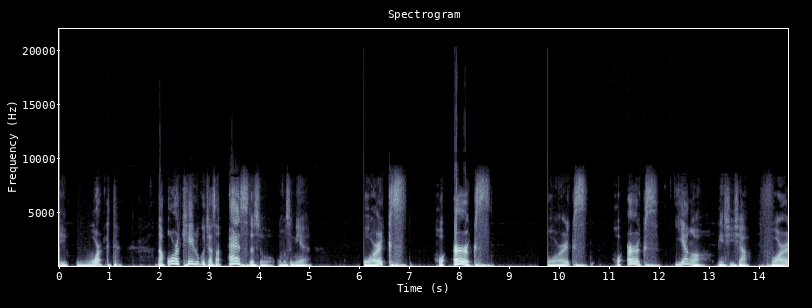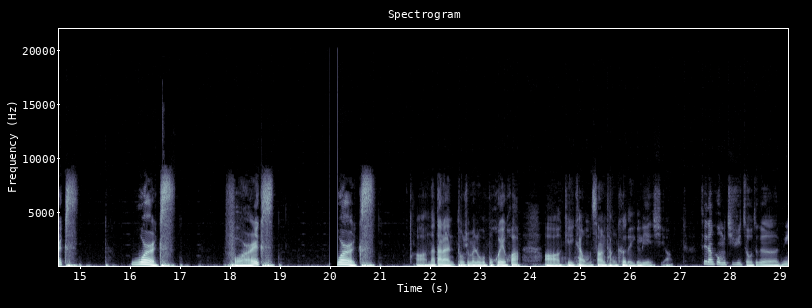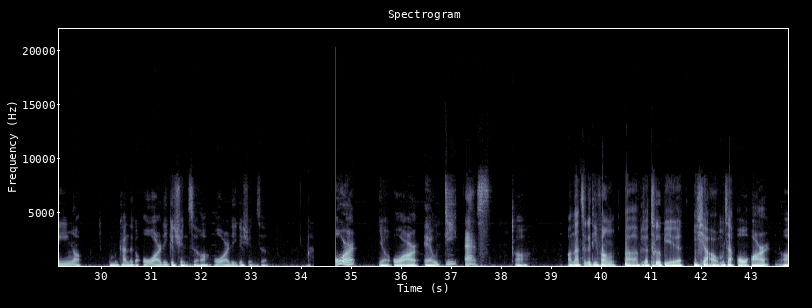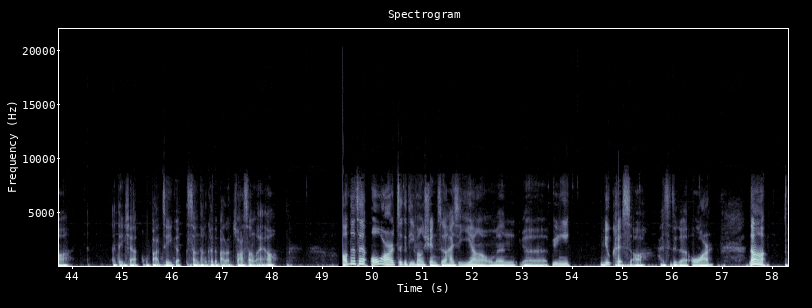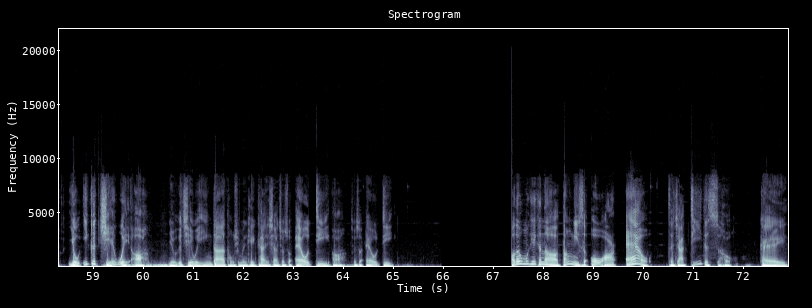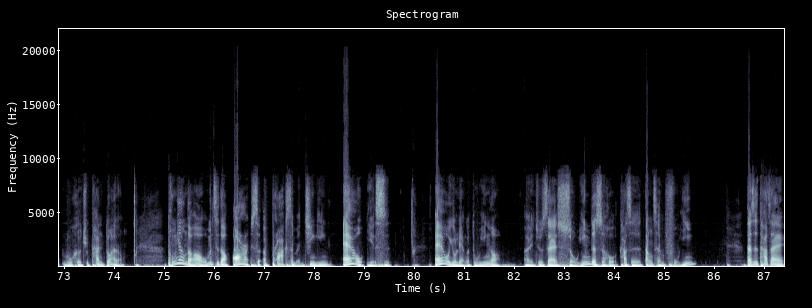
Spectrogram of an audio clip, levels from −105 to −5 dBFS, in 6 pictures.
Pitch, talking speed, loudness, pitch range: 80 Hz, 230 characters per minute, -19 LUFS, 75-90 Hz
